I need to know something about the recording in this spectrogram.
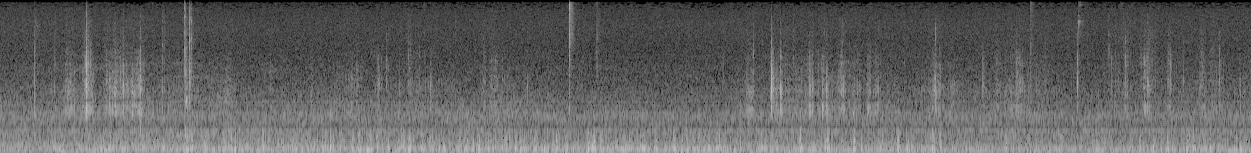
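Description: Food wrapping crinkles and rustles.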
